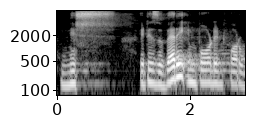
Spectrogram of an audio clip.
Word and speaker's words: niche: term see there nish surprise spelling is the n-i-c-h-e it is pronounced as nish okay you can pronounce it as niche whatever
